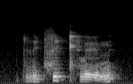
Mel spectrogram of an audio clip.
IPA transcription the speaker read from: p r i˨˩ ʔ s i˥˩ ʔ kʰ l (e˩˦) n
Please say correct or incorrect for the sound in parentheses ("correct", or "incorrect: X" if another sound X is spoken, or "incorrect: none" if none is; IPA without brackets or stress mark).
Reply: correct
